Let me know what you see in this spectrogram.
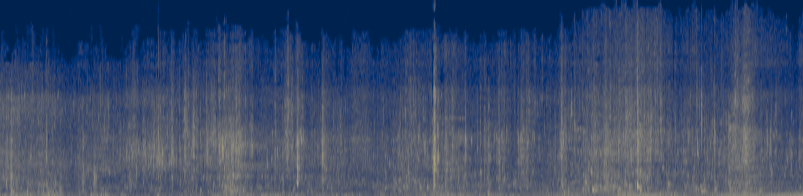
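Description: Water sloshing against a skiff's hull with scattered knocks on the deck. About four seconds in, the steady hum of the boat's outboard motor sets in.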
